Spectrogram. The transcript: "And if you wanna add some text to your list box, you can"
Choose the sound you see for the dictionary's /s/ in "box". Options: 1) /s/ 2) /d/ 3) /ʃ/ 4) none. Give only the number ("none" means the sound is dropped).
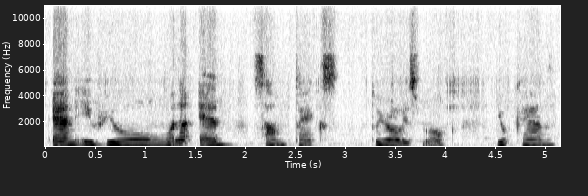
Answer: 4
